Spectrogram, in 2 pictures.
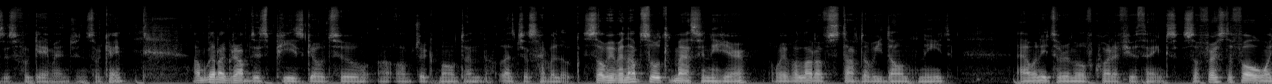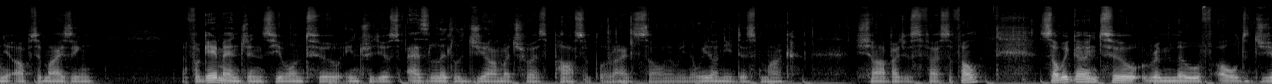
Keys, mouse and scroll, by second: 0.7 /, 1.7 shift+middle drag, 3.8 shift+middle click, 4.5 shift+middle drag, 5.7 Tab, 5.7 middle click, 6.9 shift+middle click, 7.4-9.6 shift+middle drag, 10.1 middle click, 10.7 middle click, 18.8 a, 19.6 click, 19.6 q, 20.7 Tab, 21.3 shift+Tab, 21.3 shift+middle click, 21.8 Tab, 22.3 shift+middle click, 22.9 Tab, 24.4 alt+shift+click, 24.8-25.4 alt+shift+drag.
